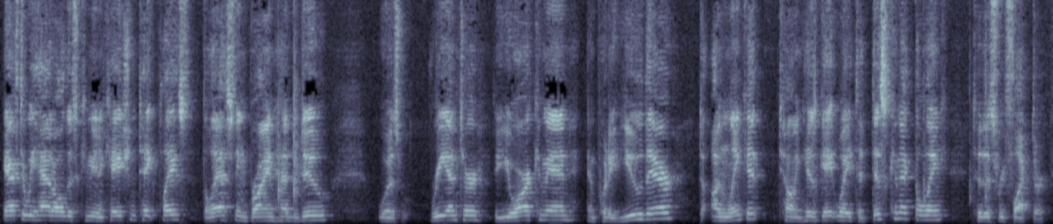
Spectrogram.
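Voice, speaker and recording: The room rings noticeably around an American man's slightly high voice. He explains like a hobbyist host at a whiteboard, informal but methodical, laying things out step by step. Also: normal speed. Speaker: amateur radio channel host, presenter. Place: small indoor room at a whiteboard. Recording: roomy, reverberant indoor sound.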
